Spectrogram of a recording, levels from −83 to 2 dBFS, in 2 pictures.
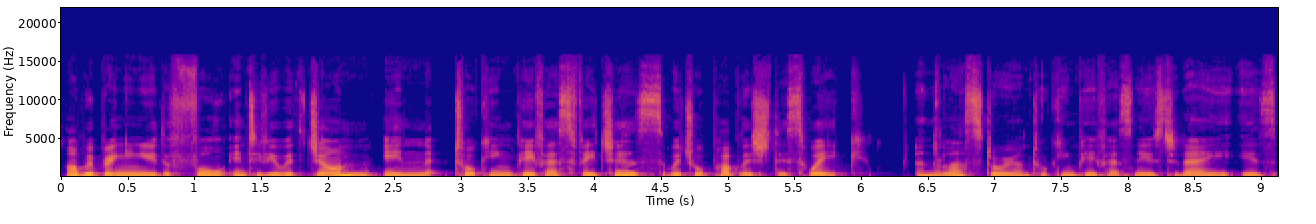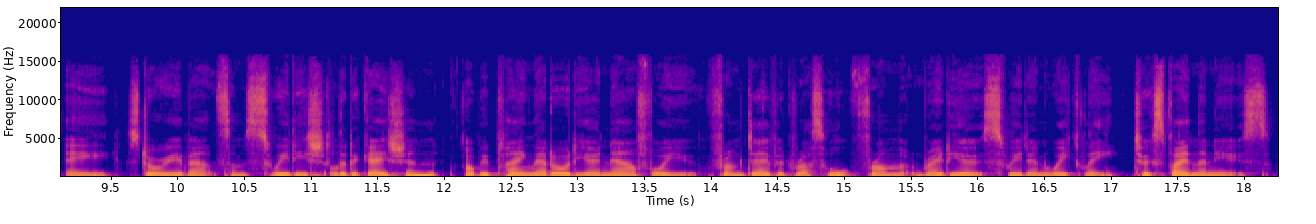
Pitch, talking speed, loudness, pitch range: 170 Hz, 175 wpm, -26 LUFS, 155-185 Hz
